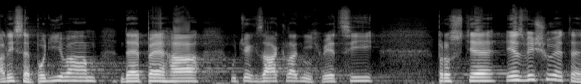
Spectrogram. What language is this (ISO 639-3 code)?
ces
